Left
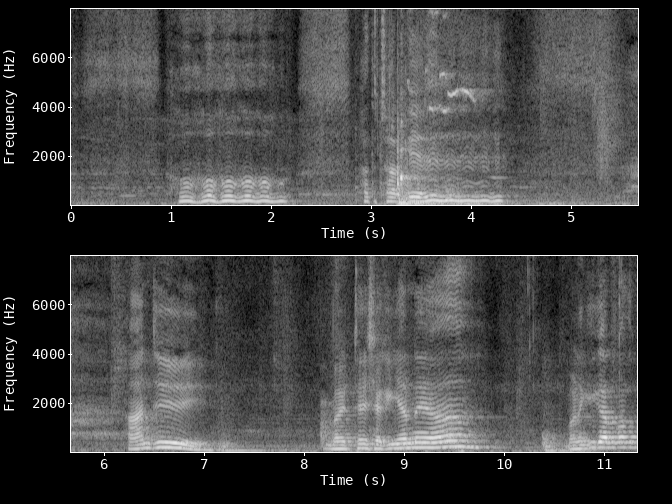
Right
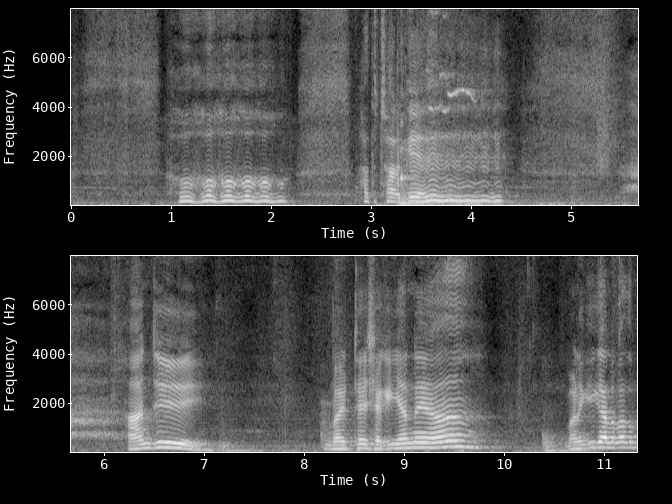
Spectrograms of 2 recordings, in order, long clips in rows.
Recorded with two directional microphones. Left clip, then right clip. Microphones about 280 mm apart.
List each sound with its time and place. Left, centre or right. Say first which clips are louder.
1.0 s gasp: right 3 dB; centre
5.5 s a sound: right 12 dB; centre
8.3 s a man's voice: right 5 dB; centre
